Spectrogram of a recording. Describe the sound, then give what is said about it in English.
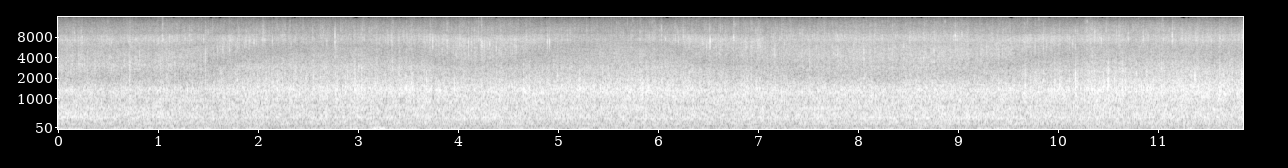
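Steady rain falls outdoors as a dense, even hiss that stays loud and constant from start to finish, with no distinct breaks. “Thank you, rain and thunder.”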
